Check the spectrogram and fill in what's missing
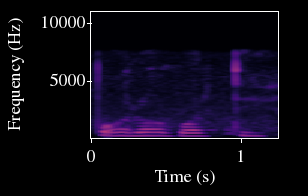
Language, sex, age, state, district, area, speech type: Odia, female, 18-30, Odisha, Nuapada, urban, read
